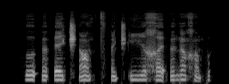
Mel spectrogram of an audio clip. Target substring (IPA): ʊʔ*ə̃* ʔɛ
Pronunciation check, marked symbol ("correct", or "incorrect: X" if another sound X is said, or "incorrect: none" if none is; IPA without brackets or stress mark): correct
